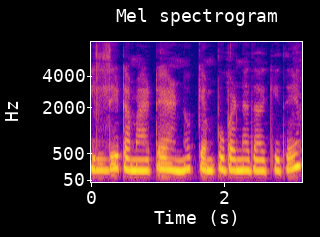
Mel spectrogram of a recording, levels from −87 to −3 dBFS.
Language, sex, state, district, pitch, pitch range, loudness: Kannada, female, Karnataka, Mysore, 200 Hz, 190-210 Hz, -15 LUFS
